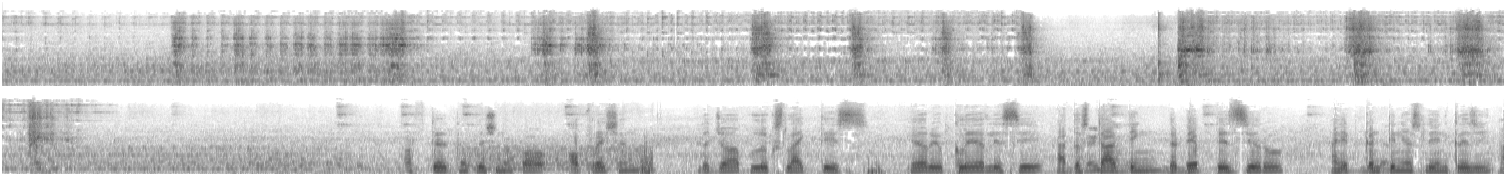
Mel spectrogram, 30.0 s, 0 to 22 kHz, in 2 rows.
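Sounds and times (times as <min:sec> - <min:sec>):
lathe humming: 0:00.0 - 0:23.2
tool cutting bursts: 0:01.7 - 0:10.4, 0:11.6 - 0:15.8.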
